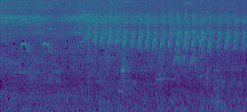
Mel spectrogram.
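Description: A bird chirping a couple of times, then a fast trill of high notes, about seven a second, starting about two seconds in, over a steady low hum of outdoor background noise.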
